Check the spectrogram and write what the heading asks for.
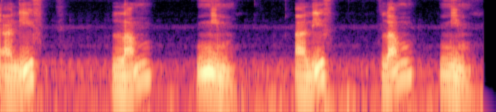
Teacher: ini harus dibaca satu-satu ini alif lam mim alif lam mim alif ini pendek saja lam enam harakat mim enam harakat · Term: fawatihus suwar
